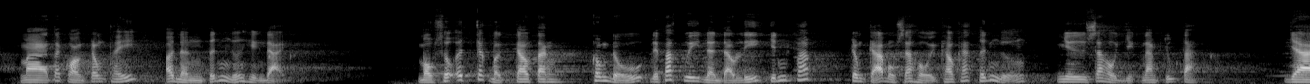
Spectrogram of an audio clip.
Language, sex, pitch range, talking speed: Vietnamese, male, 105-160 Hz, 205 wpm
